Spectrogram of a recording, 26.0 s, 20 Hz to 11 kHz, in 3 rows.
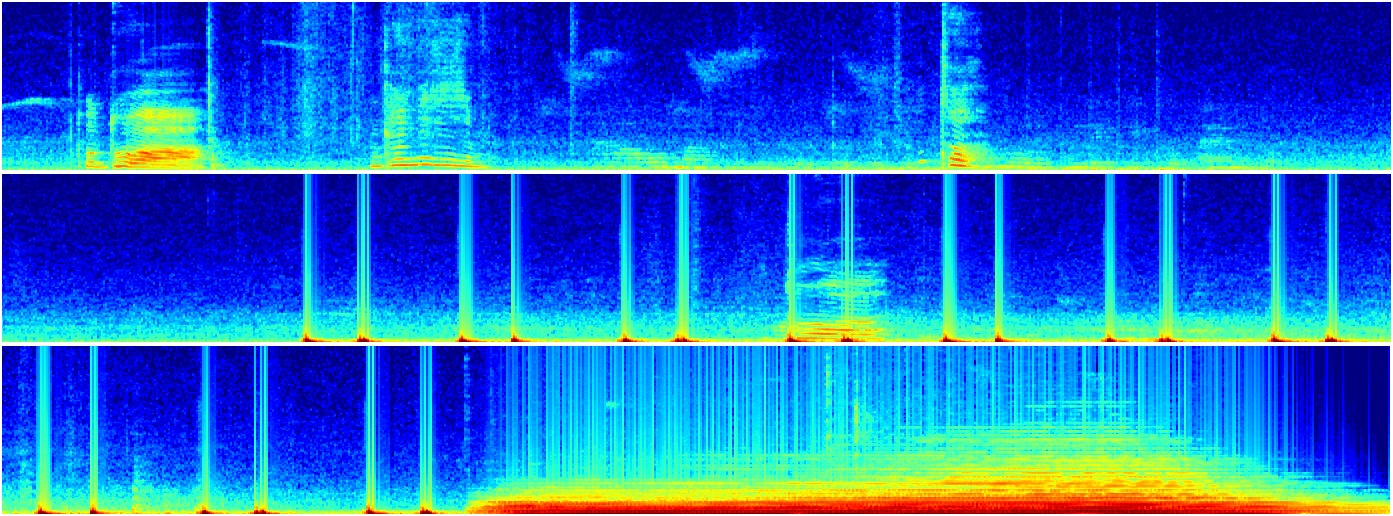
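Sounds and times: heartbeat thumps: 0:10.6 - 0:20.3.

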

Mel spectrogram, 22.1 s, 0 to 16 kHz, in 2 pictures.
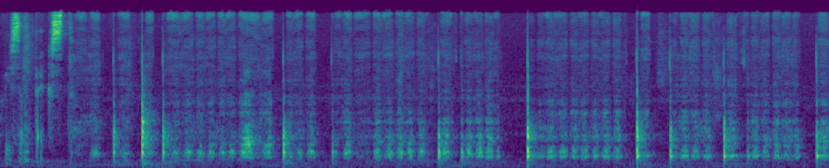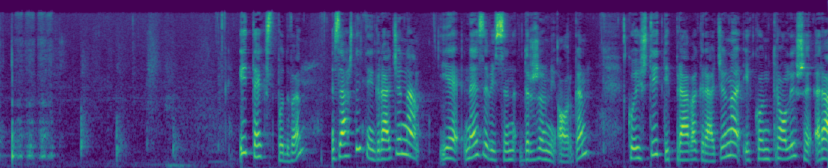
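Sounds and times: pen tapping on board: 0:01.5 - 0:03.2, 0:03.8 - 0:11.8.

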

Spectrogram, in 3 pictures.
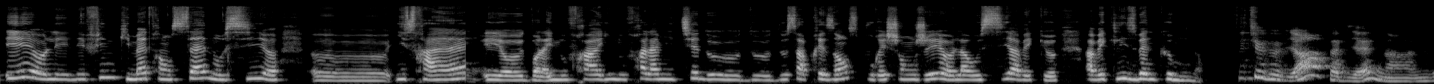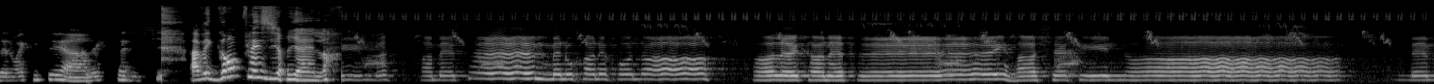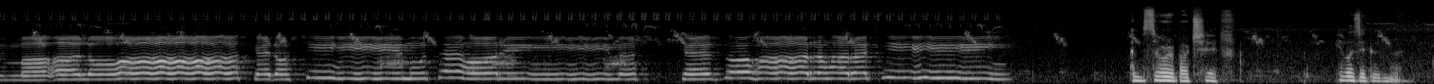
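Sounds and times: person singing with vibrato: 0:00.0 - 0:00.4, 0:16.0 - 0:38.9.

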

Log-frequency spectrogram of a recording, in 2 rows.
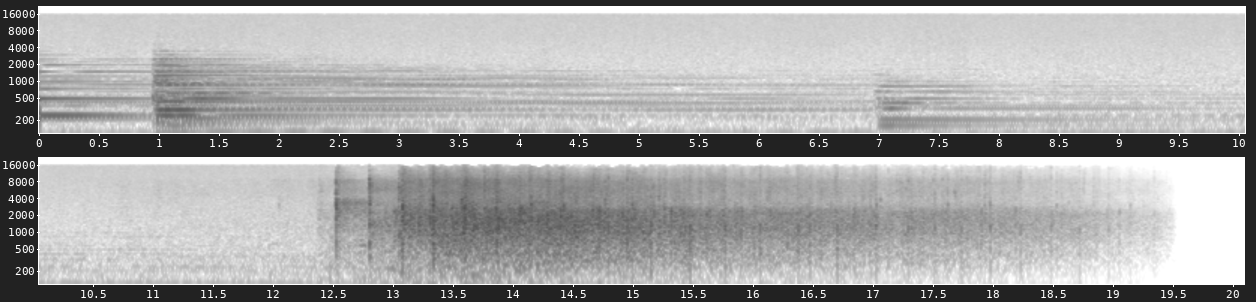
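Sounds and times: piano chord: 0:00.0 - 0:10.2
audience applause: 0:12.4 - 0:19.5.

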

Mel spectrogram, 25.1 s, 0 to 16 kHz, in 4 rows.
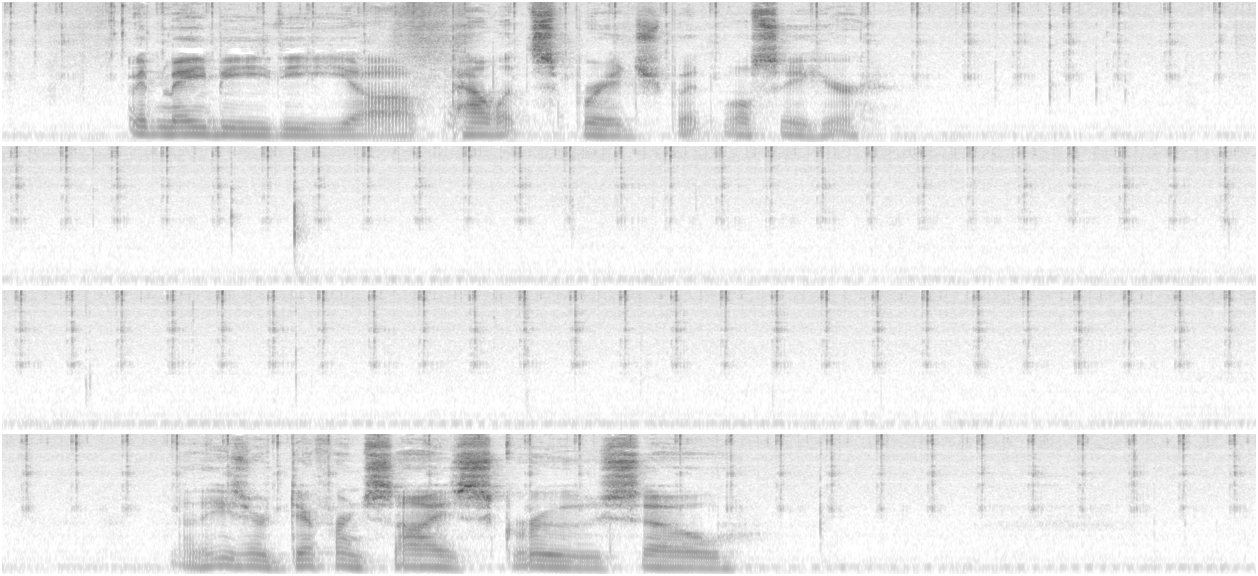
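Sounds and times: mechanical watch ticking: 0:00.0 - 0:25.0.

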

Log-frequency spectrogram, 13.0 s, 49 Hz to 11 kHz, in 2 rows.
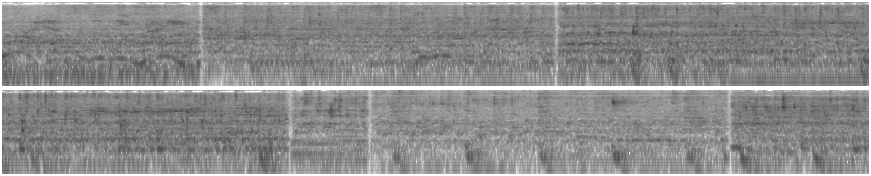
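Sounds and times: water running into bathtub: 0:01.1 - 0:13.0.

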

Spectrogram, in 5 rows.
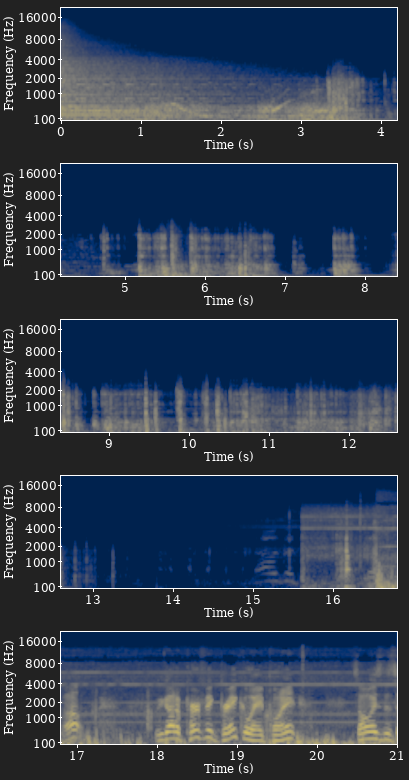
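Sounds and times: low microphone rumble: 0:00.0 - 0:03.3, 0:16.6 - 0:21.0
electric motor whine: 0:00.0 - 0:04.1, 0:15.6 - 0:21.0.

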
